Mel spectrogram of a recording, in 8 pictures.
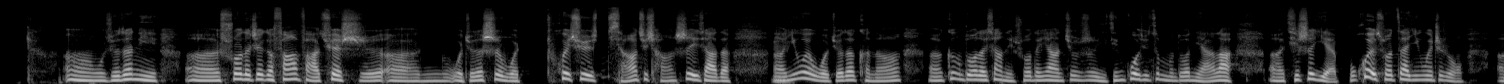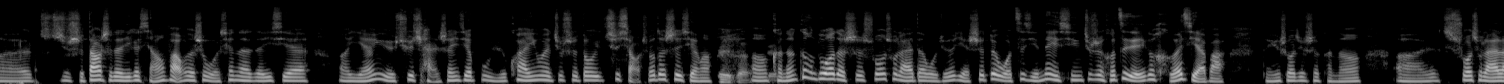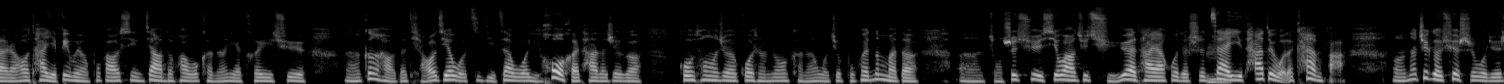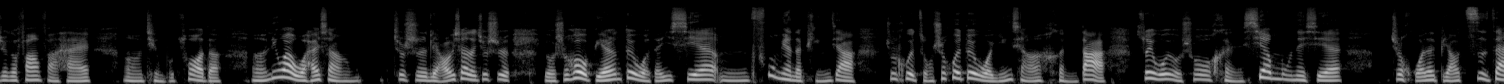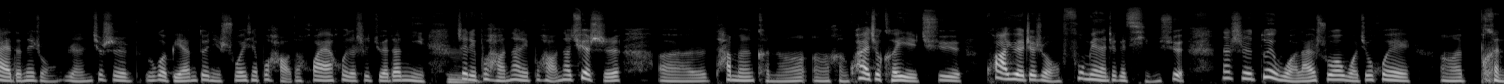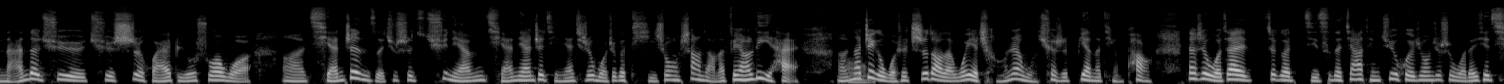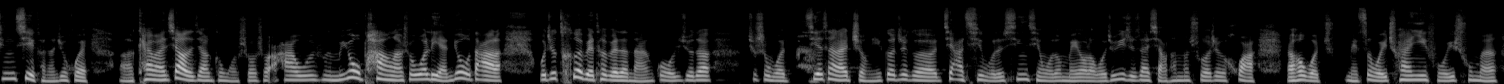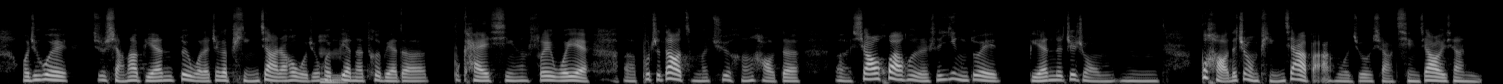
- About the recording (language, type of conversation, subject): Chinese, advice, 我总是过度在意别人的眼光和认可，该怎么才能放下？
- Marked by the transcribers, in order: chuckle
